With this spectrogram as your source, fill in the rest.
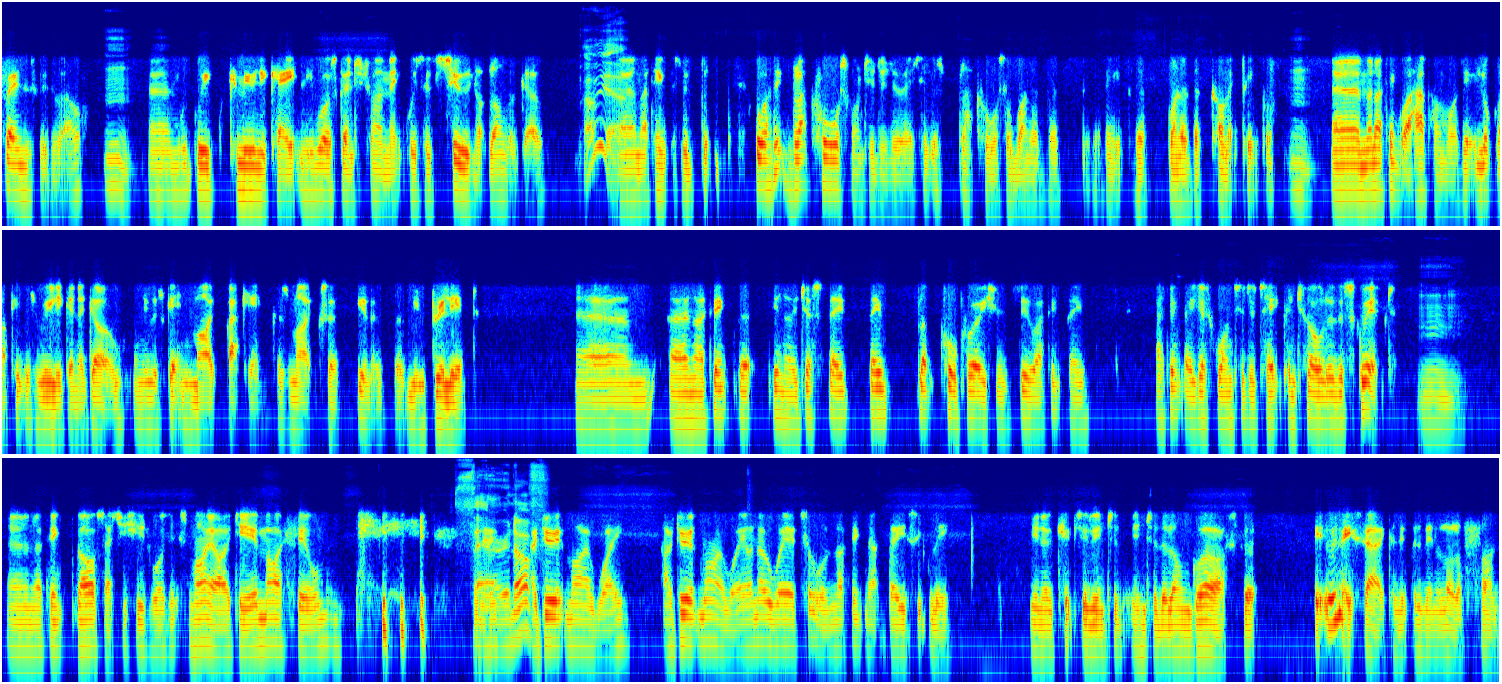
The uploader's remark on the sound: After the Society was arrested and put into holding. Used his one phone call to interview.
